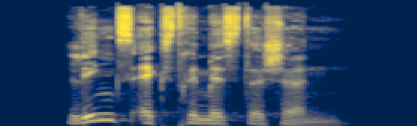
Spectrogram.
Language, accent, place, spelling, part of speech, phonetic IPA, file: German, Germany, Berlin, linksextremistischen, adjective, [ˈlɪŋksʔɛkstʁeˌmɪstɪʃn̩], De-linksextremistischen.ogg
- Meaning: inflection of linksextremistisch: 1. strong genitive masculine/neuter singular 2. weak/mixed genitive/dative all-gender singular 3. strong/weak/mixed accusative masculine singular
